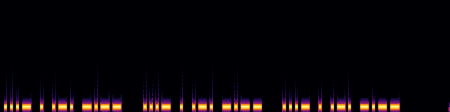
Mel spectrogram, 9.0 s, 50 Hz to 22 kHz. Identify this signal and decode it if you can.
Morse code, heard as a keyed tone, about 20 wpm, 250 Hz. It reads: VERY VERY VERY
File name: morse / morse-training-20WPM-5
